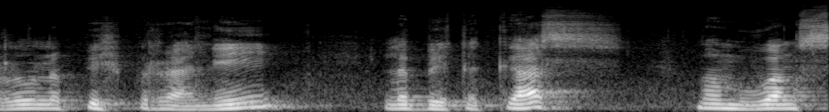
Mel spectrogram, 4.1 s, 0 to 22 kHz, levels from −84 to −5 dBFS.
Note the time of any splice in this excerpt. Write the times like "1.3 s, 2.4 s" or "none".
none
